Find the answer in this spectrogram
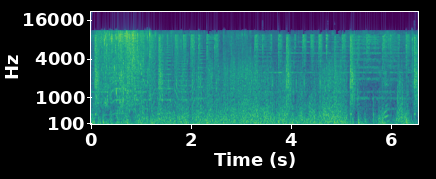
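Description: Music playing over loud water splashing and wind noise as a large sturgeon is held thrashing alongside the boat's hull.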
